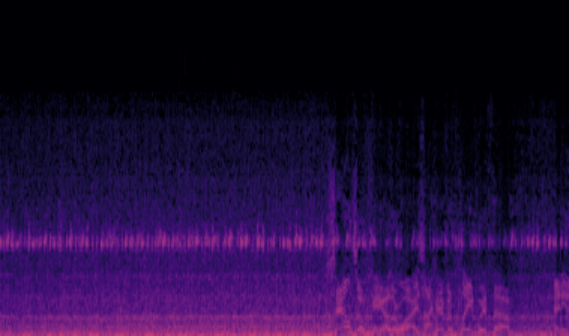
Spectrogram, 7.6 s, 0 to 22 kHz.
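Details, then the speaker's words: 1972 VW Beetle with freshly reinstalled Weber 34 ICT carbs, mixture screws set at 4½ turns, idle screws and balancing not yet done: steady, even air-cooled idle with no misses; all four cylinders firing, though throttle won't return to idle. "but sounds okay though it sounds like it's running on all four cylinders"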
